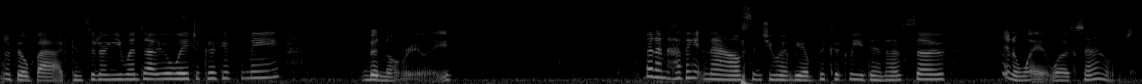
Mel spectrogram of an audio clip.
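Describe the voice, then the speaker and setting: A woman's voice: on the high side, lively intonation, normal speed, pauses often, a little mellow, slight background noise. A woman voicing a playfully menacing, teasing female mad scientist in a roleplay ASMR stream, musing theatrically. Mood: teasing, chatty. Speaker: livestreamer. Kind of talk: roleplay ASMR livestream, answering chat in character.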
